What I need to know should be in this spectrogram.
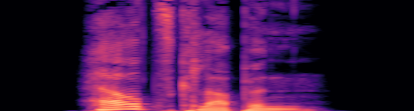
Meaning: plural of Herzklappe
- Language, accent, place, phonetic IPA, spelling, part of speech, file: German, Germany, Berlin, [ˈhɛʁt͡sˌklapn̩], Herzklappen, noun, De-Herzklappen.ogg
